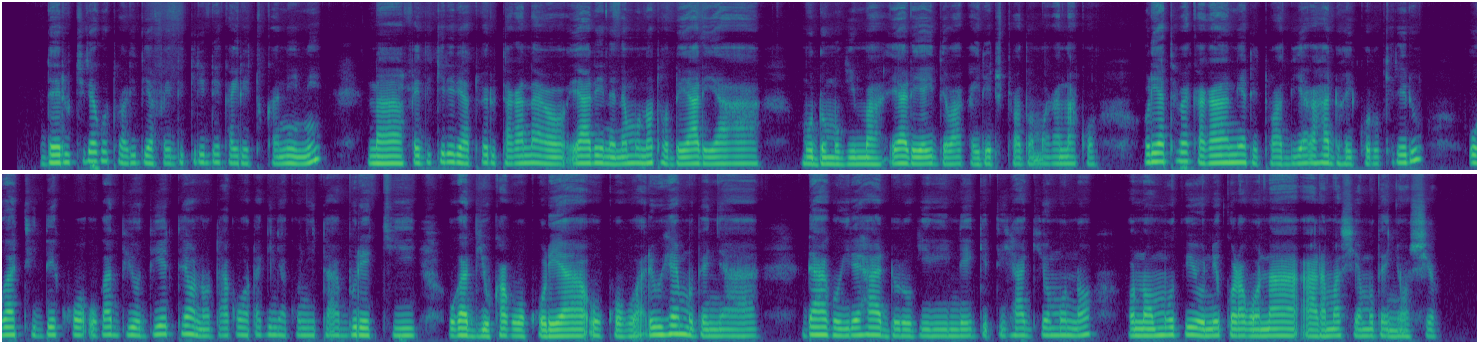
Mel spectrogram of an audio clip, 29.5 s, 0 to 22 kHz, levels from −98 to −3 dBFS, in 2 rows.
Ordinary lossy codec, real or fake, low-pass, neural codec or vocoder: none; real; none; none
